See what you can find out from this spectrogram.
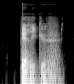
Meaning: Périgueux (a commune, the prefecture of the department of Dordogne, Nouvelle-Aquitaine, France)
- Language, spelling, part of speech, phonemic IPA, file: French, Périgueux, proper noun, /pe.ʁi.ɡø/, LL-Q150 (fra)-Périgueux.wav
